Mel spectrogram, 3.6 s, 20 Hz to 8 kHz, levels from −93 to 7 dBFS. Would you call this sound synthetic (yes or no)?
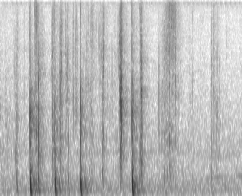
no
